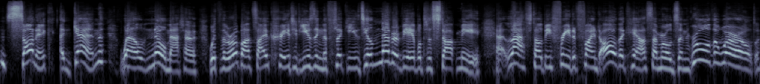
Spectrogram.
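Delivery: scheming, plotting cartoon villain voice. Acting out a Sonic scene, speaking in your Robotnik voice. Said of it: "your your your Robotnik voice this week".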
